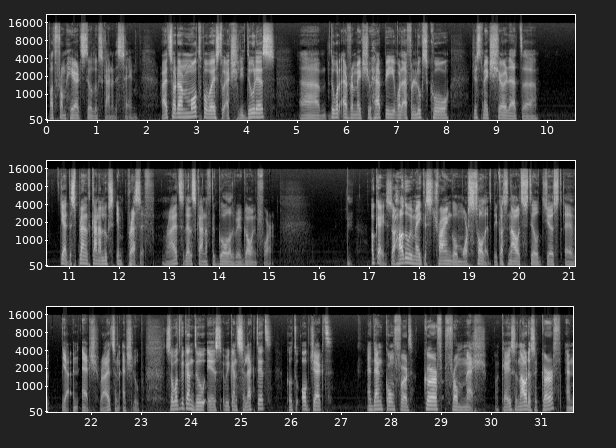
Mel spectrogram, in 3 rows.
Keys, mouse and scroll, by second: 1.3 right click, 1.7 g, 3.9 KP_0, 5.1 right click, 5.5 Tab, 10.5-11.0 right drag, 11.0 s, 12.0 right click, 12.5 s, 14.6-15.8 right drag, 15.8-16.3 middle drag, 16.3 Tab, 16.5-16.9 scroll up 1, 16.9 right click, 17.8 right click, 19.6 right click, 19.9-20.6 scroll up 8, 20.6-21.7 scroll down 8, 21.7-22.5 scroll up 1, 22.5-23.5 right drag, 29.5-31.5 drag.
